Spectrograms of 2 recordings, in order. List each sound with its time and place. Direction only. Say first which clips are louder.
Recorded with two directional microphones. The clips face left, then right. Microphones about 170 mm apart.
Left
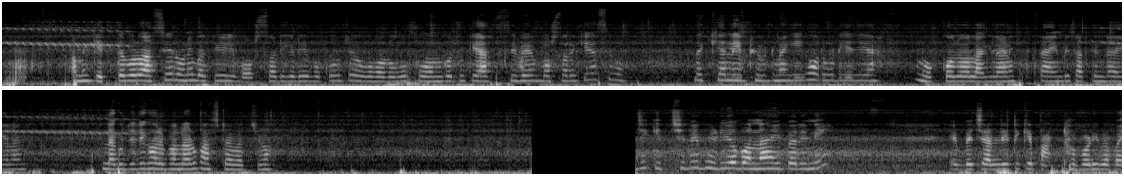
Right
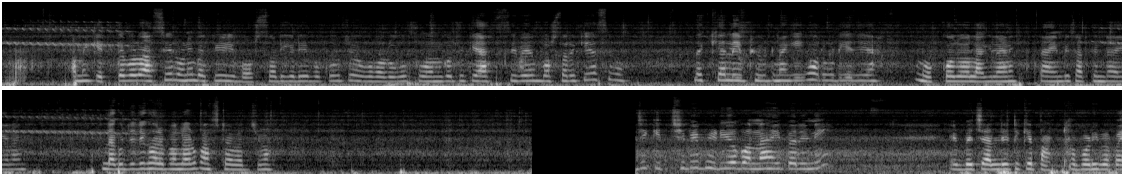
0.7 s speech: right 1 dB; 10° right (ahead or behind)
4.6 s speech: right 3 dB; 25° right (ahead or behind)
5.6 s a woman's voice: right 7 dB; 45° right (ahead or behind)
7.7 s speech: right 3 dB; 15° right (ahead or behind)
12.3 s speech: right 4 dB; 30° right (ahead or behind)
17.6 s speech: right 3 dB; 10° right (ahead or behind)
20.6 s a woman's voice: right 6 dB; 25° right (ahead or behind)
22.0 s speech: right 5 dB; 15° right (ahead or behind)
